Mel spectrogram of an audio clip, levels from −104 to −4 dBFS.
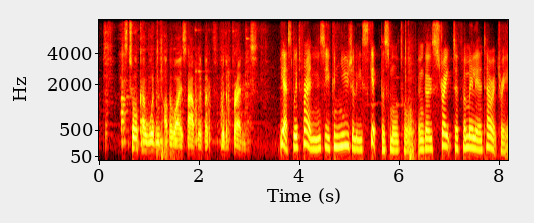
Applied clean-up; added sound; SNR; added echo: neural mask model RNNoise.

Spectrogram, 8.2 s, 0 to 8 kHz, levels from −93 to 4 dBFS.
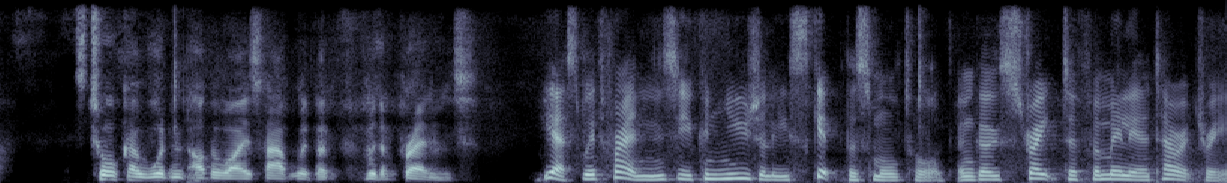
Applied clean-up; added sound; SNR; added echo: neural mask model Resemble Enhance denoiser.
